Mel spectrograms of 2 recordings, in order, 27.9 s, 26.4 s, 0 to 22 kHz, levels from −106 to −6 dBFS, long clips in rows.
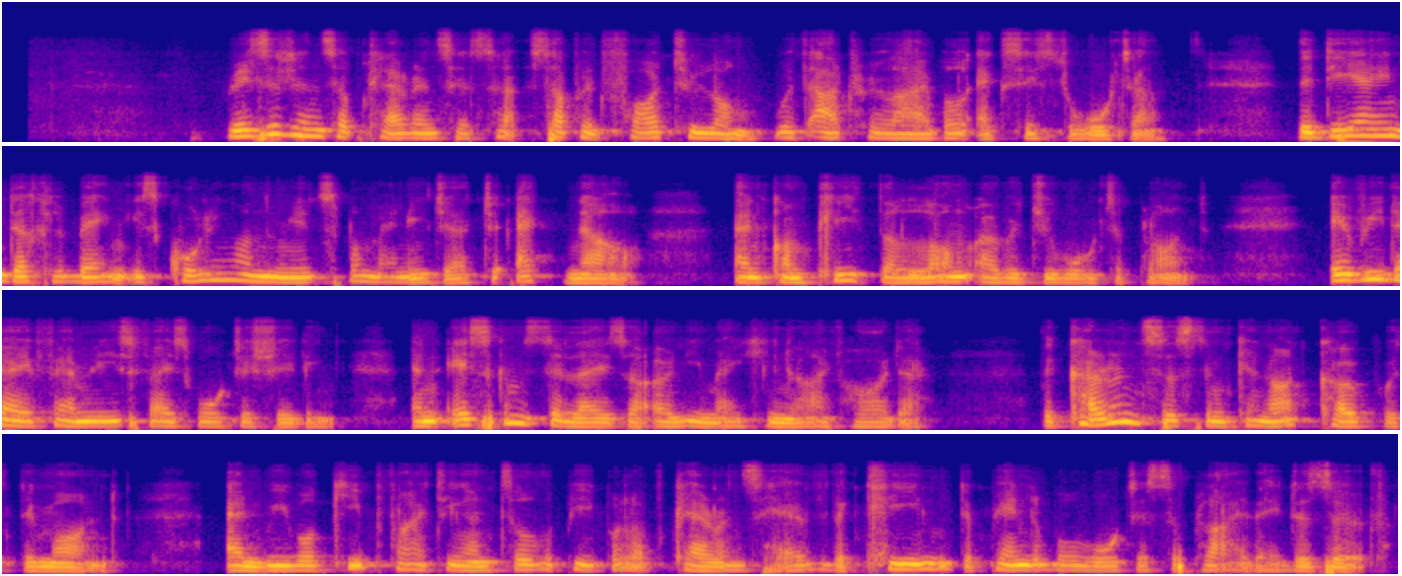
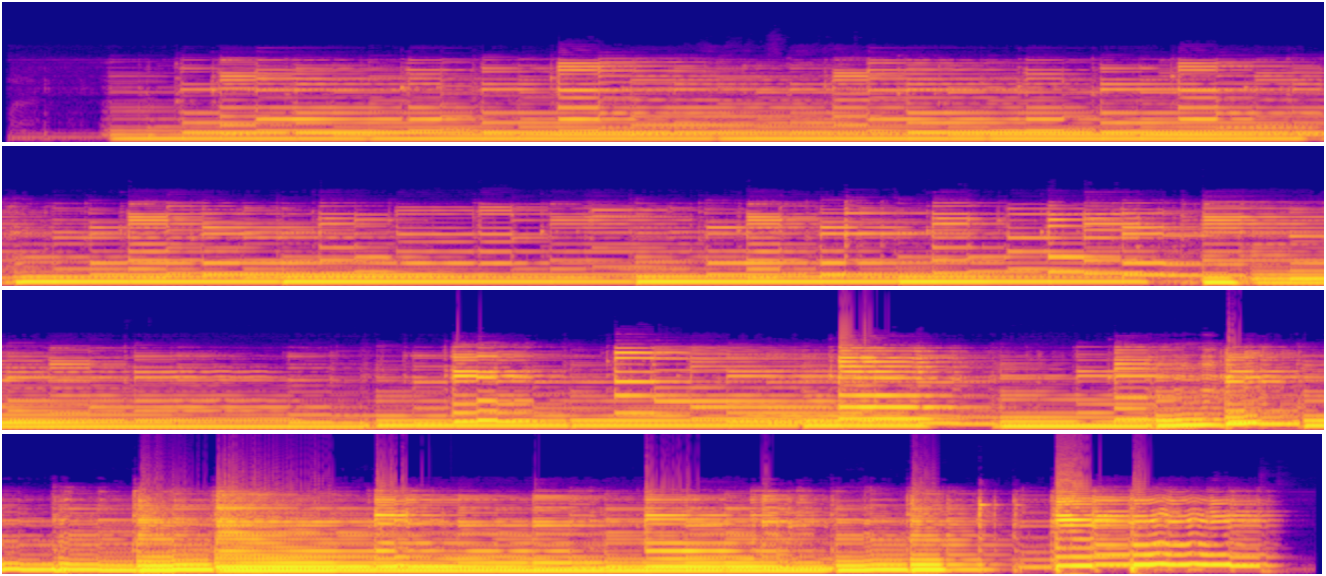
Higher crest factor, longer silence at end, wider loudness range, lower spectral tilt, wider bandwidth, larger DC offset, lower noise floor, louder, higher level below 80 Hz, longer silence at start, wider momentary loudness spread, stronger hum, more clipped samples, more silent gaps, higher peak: first, 20 dB vs 12 dB; about the same, 0.15 s vs 0.2 s; second, 3 LU vs 11 LU; about the same, -7 dB/octave vs -8 dB/octave; first, 9.4 kHz vs 7.2 kHz; neither; first, -71 dBFS vs -51 dBFS; second, -26 LUFS vs -12 LUFS; second, -54 dBFS vs -48 dBFS; first, 1.15 s vs 0.55 s; about the same, 12 LU vs 13 LU; neither; second, under 0.1% vs 0.5%; neither; second, -6 dBFS vs 0 dBFS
